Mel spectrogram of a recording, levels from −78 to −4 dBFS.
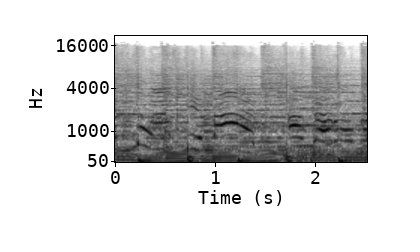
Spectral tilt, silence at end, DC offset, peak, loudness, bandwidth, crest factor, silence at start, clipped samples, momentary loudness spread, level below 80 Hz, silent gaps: -4.5 dB/octave; 0 s; 0.9%; 0 dBFS; -11 LUFS; 18 kHz; 10 dB; 0 s; under 0.1%; 4 LU; -18 dBFS; none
